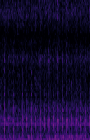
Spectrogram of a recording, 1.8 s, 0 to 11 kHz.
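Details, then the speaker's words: 2006 Mercedes CLS 500 after fuel pump work, idling with sharp irregular pops about five per second and heavy shaking; bad misfire, owner suspects something besides fuel is wrong; engine misfire. "look at everything shaky that's a bad miss part there's something else going on here that's not good"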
